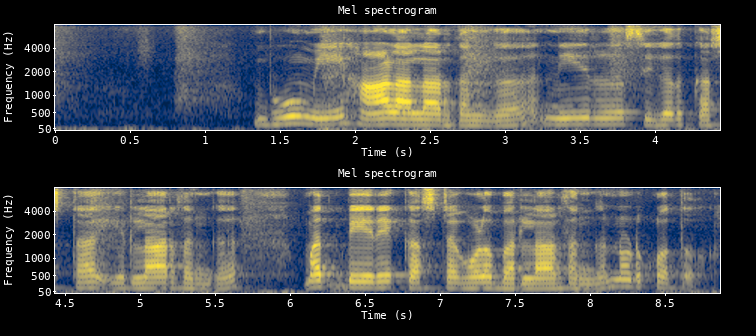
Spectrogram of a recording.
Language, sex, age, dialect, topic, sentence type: Kannada, female, 36-40, Northeastern, agriculture, statement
